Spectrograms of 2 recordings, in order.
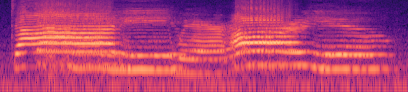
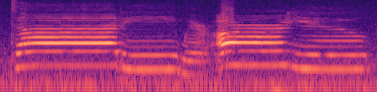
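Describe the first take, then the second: First: The call is said at a louder volume. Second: The call is said at a normal loudness.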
